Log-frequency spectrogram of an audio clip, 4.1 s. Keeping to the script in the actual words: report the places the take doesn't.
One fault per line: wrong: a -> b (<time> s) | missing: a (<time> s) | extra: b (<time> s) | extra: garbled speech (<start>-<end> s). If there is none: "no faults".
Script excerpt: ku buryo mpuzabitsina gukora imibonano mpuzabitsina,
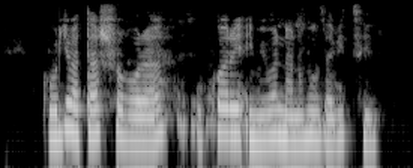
wrong: mpuzabitsina -> batashobora (0.8 s)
